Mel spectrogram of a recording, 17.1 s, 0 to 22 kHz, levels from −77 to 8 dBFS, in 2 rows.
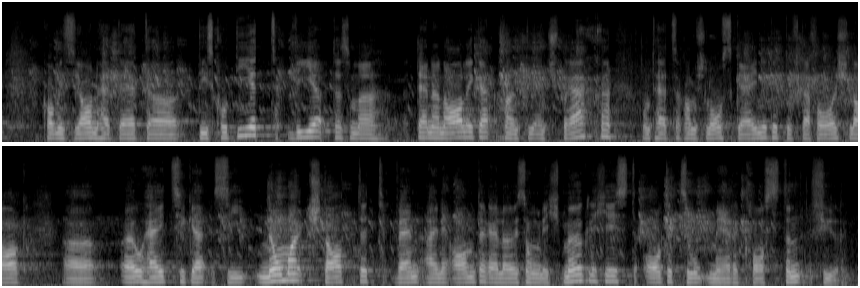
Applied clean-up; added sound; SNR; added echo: none; Bird vocalization, bird call, bird song / Crow; 17 dB; none.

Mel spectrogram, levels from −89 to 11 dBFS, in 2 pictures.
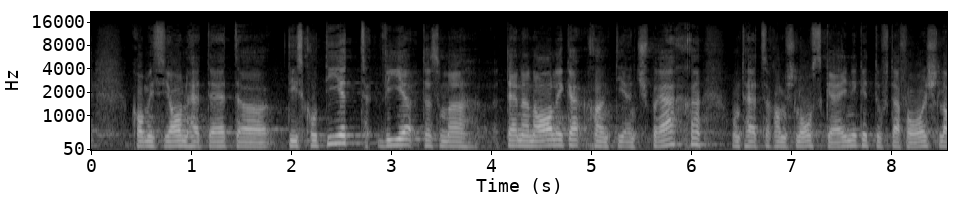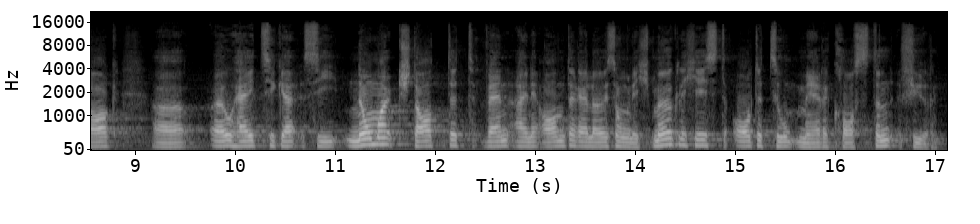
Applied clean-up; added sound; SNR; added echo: none; none; none; none.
